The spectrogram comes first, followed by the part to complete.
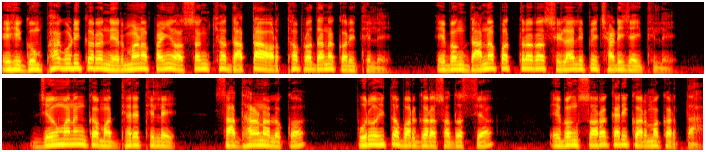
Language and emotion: Odia, neutral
